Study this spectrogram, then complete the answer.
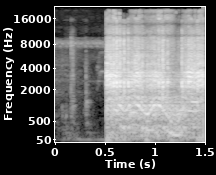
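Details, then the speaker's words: ASI boat engine unrun for 15 years, after a new fuel filter with fuel confirmed at the carburetor: starter churns harshly and keeps spinning without firing; owner unsure what is missing, perhaps a choke, and suspects a carburetor rebuild is needed. "okay so at this point i gotta wonder what am i doing wrong"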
